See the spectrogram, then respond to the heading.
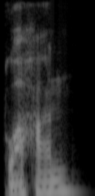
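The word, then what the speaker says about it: Guåhan: from the island of guahan which is the correct pronunciation of guam they're telling me to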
